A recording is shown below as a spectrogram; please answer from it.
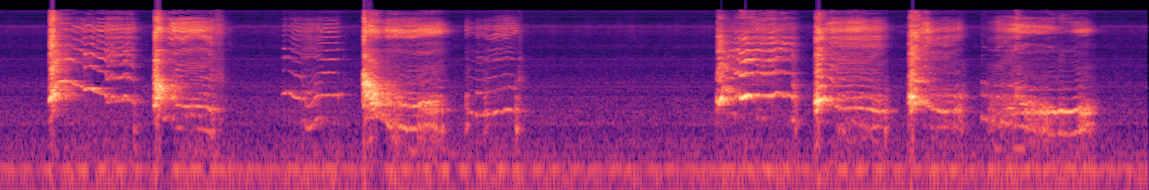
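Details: Caged male French Bulldog in a tantrum, giving loud yips and harsh barks with a few falling whines, in two clusters separated by a couple of seconds of quiet, over a faint steady hum.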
